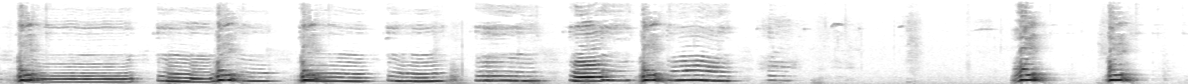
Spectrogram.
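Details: Two dogs, Moe and Slim, howling and yelping as a trick: a string of long wavering howls with rich harmonics, each around a second long, then a short pause and two brief yelps near the end.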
